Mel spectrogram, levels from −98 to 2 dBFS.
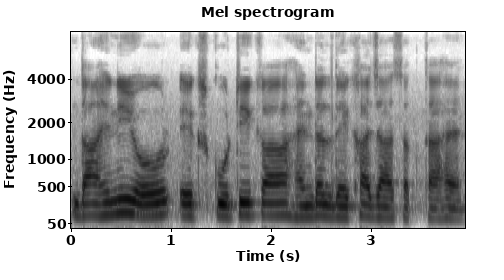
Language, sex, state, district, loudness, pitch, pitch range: Hindi, male, Arunachal Pradesh, Lower Dibang Valley, -12 LUFS, 135 Hz, 125-145 Hz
